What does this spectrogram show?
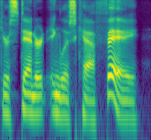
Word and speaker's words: café: So, why does it sound like that? Well, the a with that accent mark gives us a really strong, open eh sound. It's not a like your standard English café, it's eh.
